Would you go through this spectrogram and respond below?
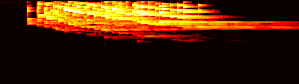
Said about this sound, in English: We'll be back after the wind chime.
